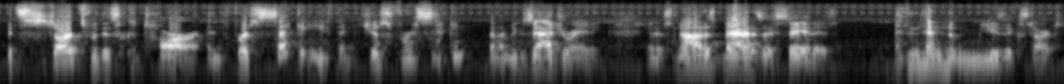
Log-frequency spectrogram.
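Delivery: usual speaking voice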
